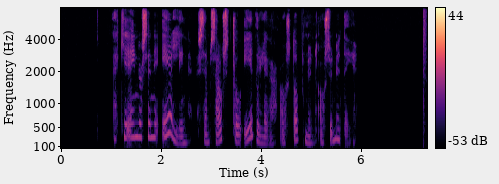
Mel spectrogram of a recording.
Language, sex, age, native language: Icelandic, female, 30-39, Icelandic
